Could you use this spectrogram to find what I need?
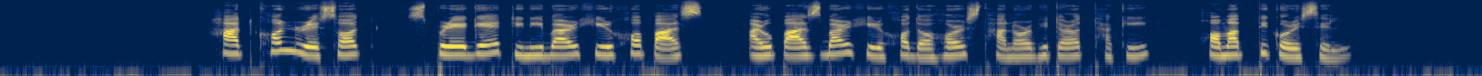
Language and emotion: Assamese, neutral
